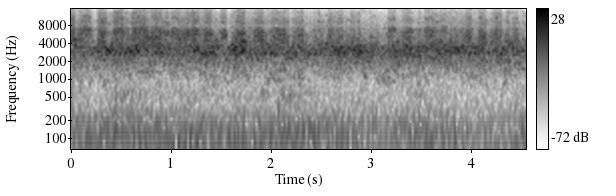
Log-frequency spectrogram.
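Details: A constant, busy twittering of several budgies: soft high tweets and trills blend into one even layer, with a few brighter chirps here and there.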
